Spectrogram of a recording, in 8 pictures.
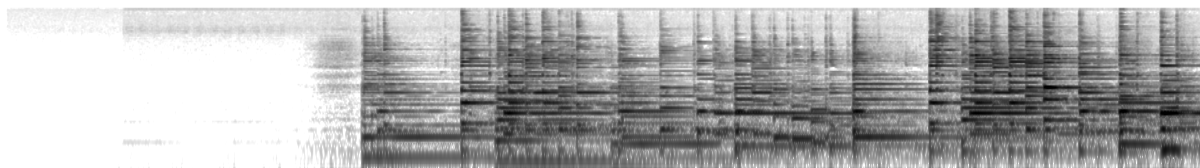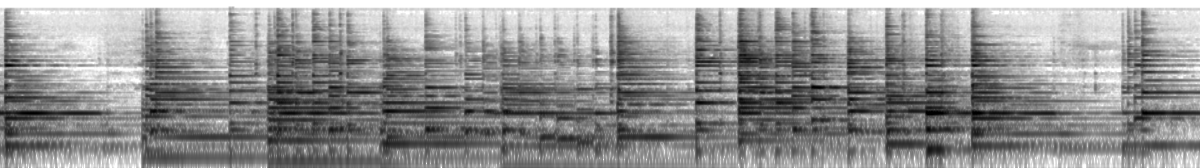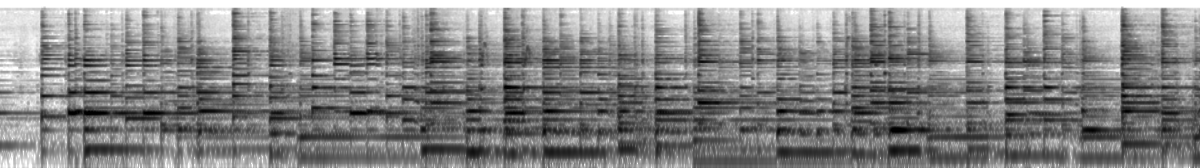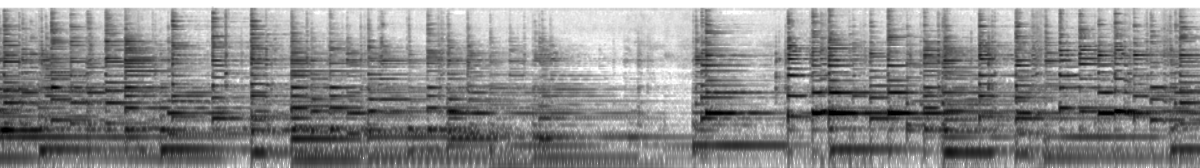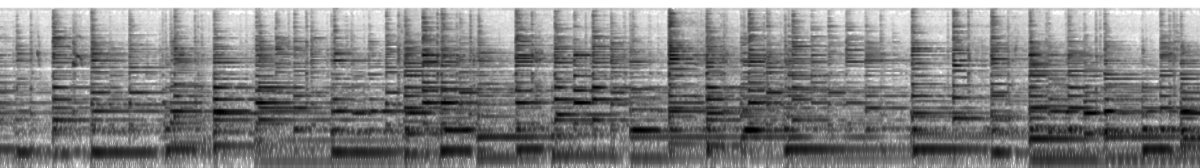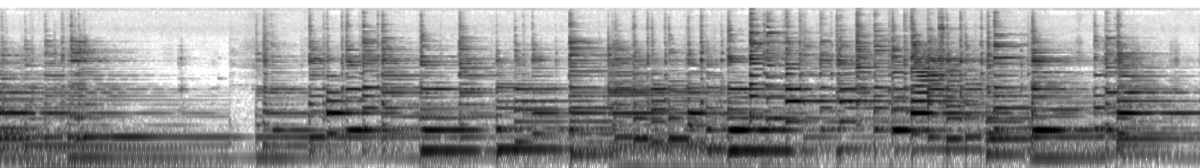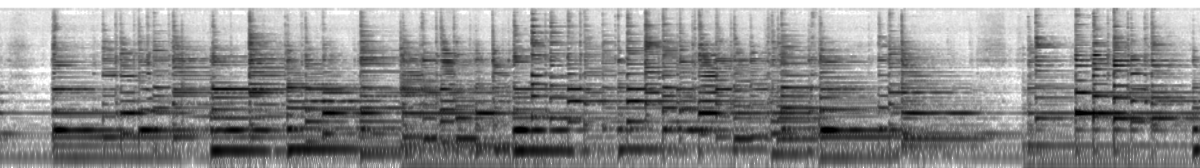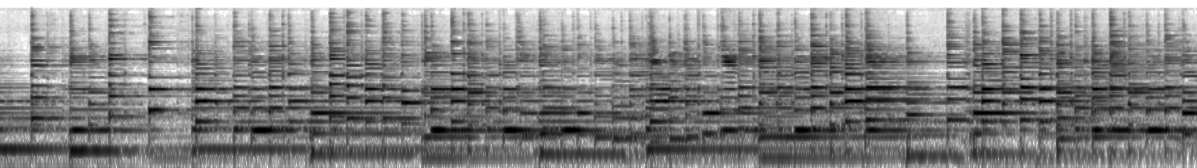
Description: Classical, Baroque, Instrumental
